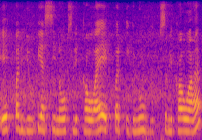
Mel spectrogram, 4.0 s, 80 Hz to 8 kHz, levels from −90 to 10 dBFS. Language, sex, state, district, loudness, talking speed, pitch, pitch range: Hindi, female, Uttar Pradesh, Muzaffarnagar, -16 LUFS, 210 wpm, 220 Hz, 210-235 Hz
